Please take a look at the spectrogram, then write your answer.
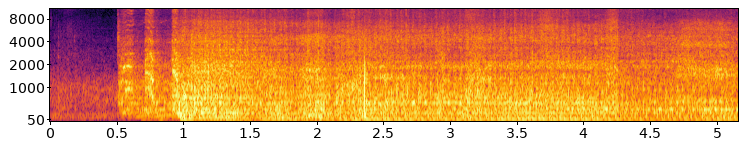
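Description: Husqvarna Norden 901 motorcycle engine starting: a brief starter crank, then the engine catches and settles into a steady, throaty idle, close and fairly loud.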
